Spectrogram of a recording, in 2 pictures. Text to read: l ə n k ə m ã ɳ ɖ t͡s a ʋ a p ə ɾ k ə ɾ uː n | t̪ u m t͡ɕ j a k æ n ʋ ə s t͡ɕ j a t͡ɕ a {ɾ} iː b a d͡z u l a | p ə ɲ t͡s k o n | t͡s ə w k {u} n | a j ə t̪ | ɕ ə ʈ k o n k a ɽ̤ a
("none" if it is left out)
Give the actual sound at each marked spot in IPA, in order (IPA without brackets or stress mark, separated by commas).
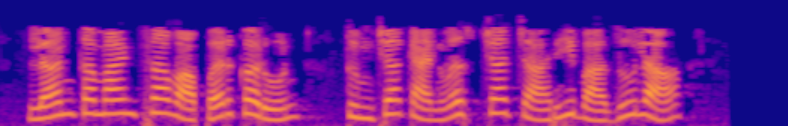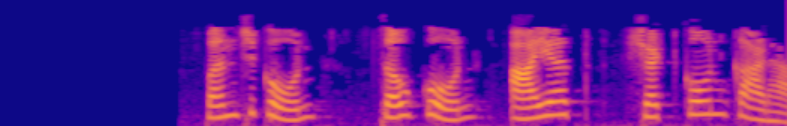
ɾ, o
